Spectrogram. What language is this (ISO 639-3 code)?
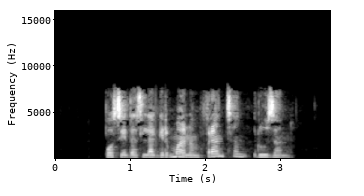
epo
